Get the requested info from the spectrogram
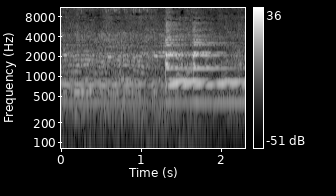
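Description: A temple bell ringing with a long, steady tone. It is struck again about a second and a half in, with a quick second stroke just after. Crowd chatter runs underneath.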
